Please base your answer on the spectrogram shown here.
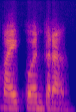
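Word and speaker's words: chi kuadrat: Dalam uji KSP atau Kai kuadrat jadi sebutnya jangan Square ya Ini bukan Chinese atau istilah apa Tapi bacanya nah pada uji KS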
